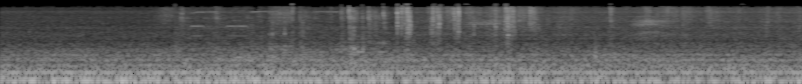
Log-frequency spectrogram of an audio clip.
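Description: Car engine idling with a steady low hum, heard from inside the cabin. Light clicks and rustling of a bank card and wallet being handled come in a cluster from about two and a half to five and a half seconds in.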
